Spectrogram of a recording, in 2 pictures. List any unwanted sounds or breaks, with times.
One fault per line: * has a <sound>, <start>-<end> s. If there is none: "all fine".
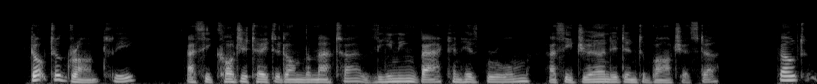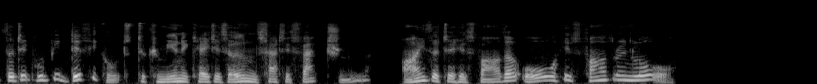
all fine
